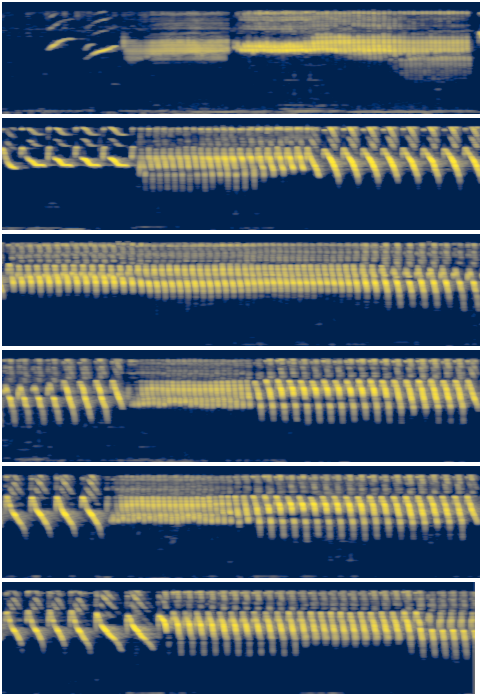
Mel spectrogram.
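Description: Domestic canary singing a long, continuous song of fast rolling trills and rapidly repeated sweeping notes, broken by a few short pauses. The song is loud and high-pitched.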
